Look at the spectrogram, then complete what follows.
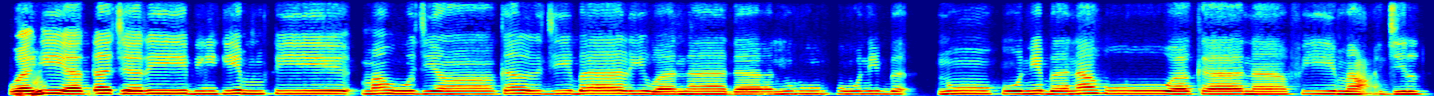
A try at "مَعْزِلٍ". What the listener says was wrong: Zil, jangan jil. Zil.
